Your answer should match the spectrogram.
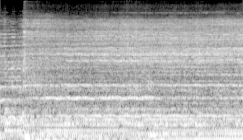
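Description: Bengali patriotic dance song playing, with singing over long held instrumental notes; a last drum beat falls right at the start, then the notes are held steady.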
